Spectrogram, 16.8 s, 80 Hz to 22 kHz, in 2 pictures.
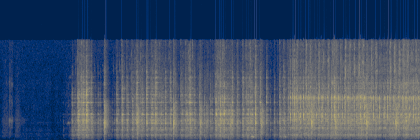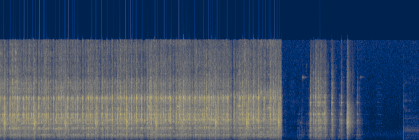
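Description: Early-1900s treadle-driven scroll saw running, its blade rattling rapidly up and down as it cuts a circle out of a thin butternut board. The rattling starts about a second and a half in, runs steadily, stops abruptly near the end, and gives one short last burst.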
